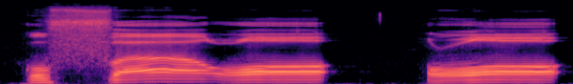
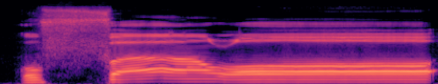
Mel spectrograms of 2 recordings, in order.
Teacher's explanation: الف مدہ کی جو مقدار ہوتی ہے وہ ایک الف ہوتی ہے، ایک الف سے اس کو زیادہ لمبا نہیں کریں گے، کفارا ایسے لمبا نہیں کریں گے، یہ غلط ہو جائے گا، ٹھیک ہے۔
